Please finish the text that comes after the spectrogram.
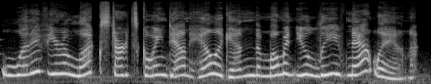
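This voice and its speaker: A woman voicing a tiny, childish, excitable fairy companion girl in an anime game, with a squeaky, exclamatory delivery. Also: measured pace, soft background music. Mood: cheeky. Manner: speaks of herself in third person, exclamatory. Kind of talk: scripted anime game voice acting.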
